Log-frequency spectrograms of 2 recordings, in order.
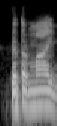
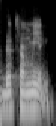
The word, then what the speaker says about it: determine: Di sini biasanya kita ngomongnya kalau menentukan itu determine ya, tapi yang benar adalah determine ya, determine. Oke, jadi mean bukan mind.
